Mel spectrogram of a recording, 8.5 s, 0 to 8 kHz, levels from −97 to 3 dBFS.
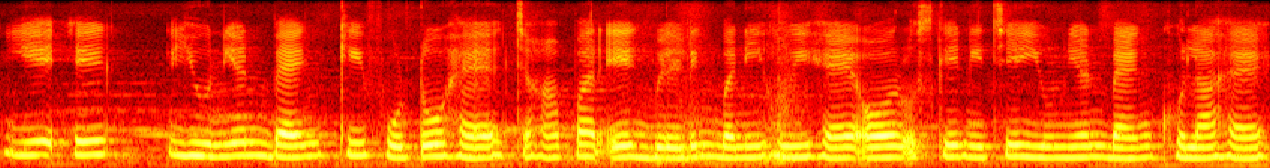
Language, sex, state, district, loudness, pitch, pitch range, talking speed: Hindi, female, Madhya Pradesh, Katni, -15 LUFS, 205 Hz, 195-225 Hz, 150 wpm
